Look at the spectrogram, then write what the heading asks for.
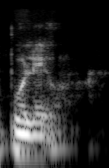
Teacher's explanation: Polillo, entonces queda poleo. Se perdió, entonces, la Y tras vocal análoga.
